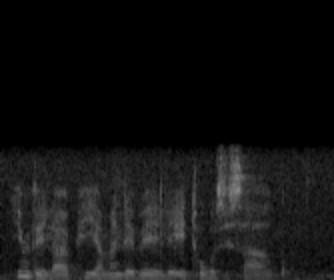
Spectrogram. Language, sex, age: South Ndebele, female, 18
